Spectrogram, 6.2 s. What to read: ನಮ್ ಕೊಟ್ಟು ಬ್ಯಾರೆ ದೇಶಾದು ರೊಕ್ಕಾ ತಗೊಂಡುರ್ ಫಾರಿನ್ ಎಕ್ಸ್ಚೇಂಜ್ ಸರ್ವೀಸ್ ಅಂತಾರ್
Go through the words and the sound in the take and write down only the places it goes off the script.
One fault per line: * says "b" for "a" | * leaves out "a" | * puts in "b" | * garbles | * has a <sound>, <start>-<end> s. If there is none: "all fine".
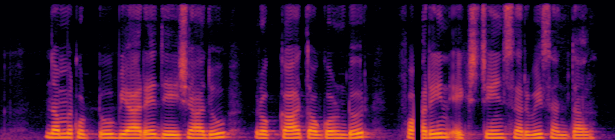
* has a dropout, 4.1-4.2 s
